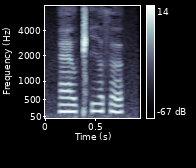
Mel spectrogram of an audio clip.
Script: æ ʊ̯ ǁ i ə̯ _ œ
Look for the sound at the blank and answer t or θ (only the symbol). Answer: θ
